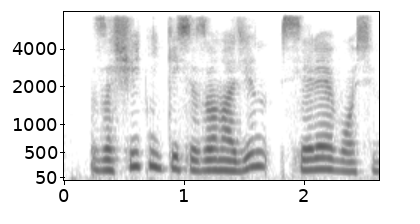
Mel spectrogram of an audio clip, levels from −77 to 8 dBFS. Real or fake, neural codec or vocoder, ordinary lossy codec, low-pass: real; none; AAC, 32 kbps; 7.2 kHz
